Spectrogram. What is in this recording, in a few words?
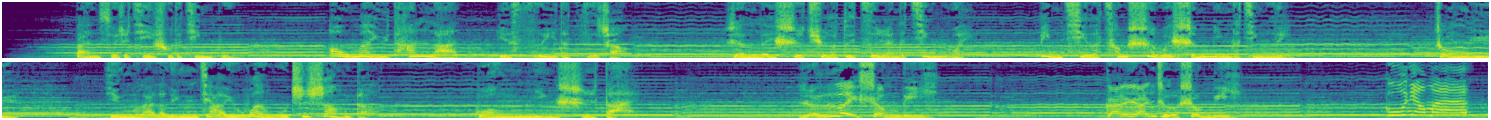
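female middle-aged and elderly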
